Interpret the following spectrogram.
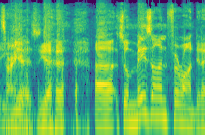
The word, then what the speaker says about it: Maison Ferrand: Maison Ferraro sorry not sorry yes yeah so Maison Ferran did I say it correctly yes I'm Ferran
